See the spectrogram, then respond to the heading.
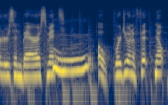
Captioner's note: whimpering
